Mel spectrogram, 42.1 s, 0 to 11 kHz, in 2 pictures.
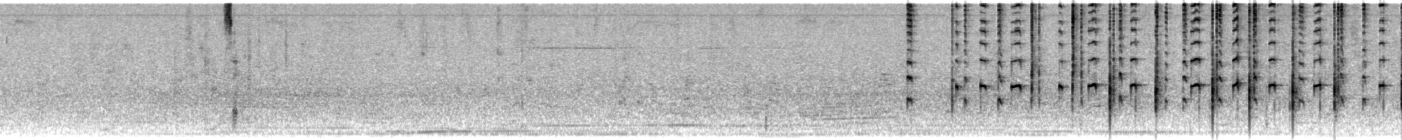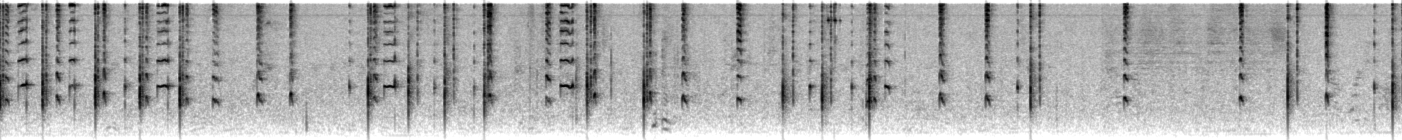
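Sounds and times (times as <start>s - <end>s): squeaky dog toy squeaking: 13.6s - 25.6s, 26.2s - 28.5s, 29.2s - 30.1s, 30.7s - 31.4s, 32.1s - 32.3s, 33.1s - 34.5s, 35.1s - 36.5s, 40.9s - 41.1s.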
